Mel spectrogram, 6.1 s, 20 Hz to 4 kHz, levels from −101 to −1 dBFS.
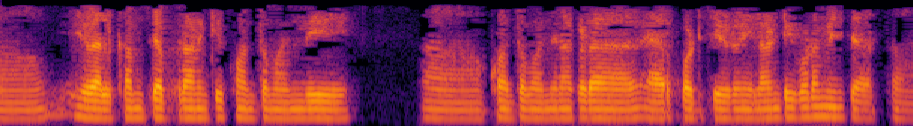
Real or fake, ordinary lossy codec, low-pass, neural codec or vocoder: real; MP3, 16 kbps; 3.6 kHz; none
